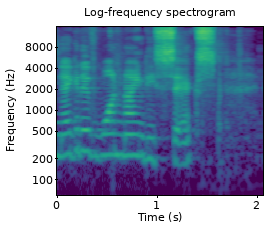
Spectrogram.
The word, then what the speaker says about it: -196: It's pronounced -196.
